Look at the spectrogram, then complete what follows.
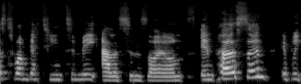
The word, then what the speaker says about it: Zionts: book first of I'm getting to meet Alison Zions in person if we call this in person and please tell me you have pronounced your last name wrong there Alison um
